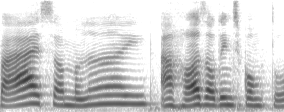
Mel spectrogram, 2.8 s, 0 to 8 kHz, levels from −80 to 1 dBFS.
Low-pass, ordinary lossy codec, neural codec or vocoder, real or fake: none; none; codec, 16 kHz, 0.5 kbps, FunCodec, trained on LibriTTS, 25 frames a second; fake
